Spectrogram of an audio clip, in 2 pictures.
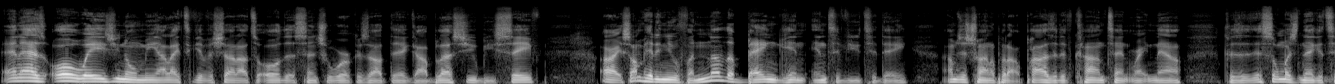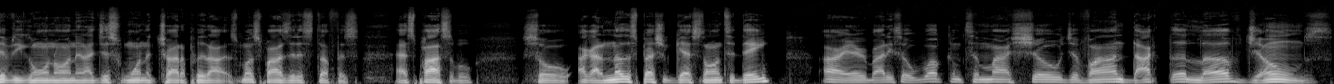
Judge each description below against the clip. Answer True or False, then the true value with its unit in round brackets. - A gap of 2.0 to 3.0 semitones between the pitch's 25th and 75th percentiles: False (3.7 semitones)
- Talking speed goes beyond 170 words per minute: True (200 wpm)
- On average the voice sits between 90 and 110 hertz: True (100 Hz)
